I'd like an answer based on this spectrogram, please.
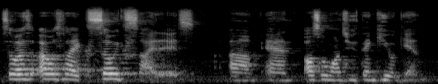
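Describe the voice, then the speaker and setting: A woman with a Chinese accent speaks at a fairly high pitch. Her moderate pace comes with monotone, flat intonation. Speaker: university student research assistant. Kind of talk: interview. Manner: halting, many fillers.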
